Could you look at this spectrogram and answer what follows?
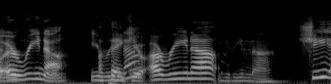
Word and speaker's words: Irina: Irina.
